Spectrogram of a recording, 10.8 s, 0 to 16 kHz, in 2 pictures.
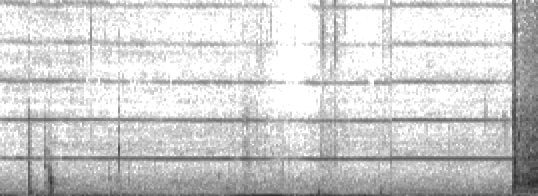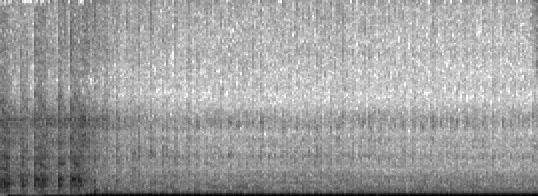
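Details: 2004 Honda Accord K24 with 6-speed manual, on a makeshift fuel setup with the fuel pump wired to power after back-bleeding the line: quiet, then a short crank before it catches at about six seconds and settles into a steady, even low rumble. It spat coolant.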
